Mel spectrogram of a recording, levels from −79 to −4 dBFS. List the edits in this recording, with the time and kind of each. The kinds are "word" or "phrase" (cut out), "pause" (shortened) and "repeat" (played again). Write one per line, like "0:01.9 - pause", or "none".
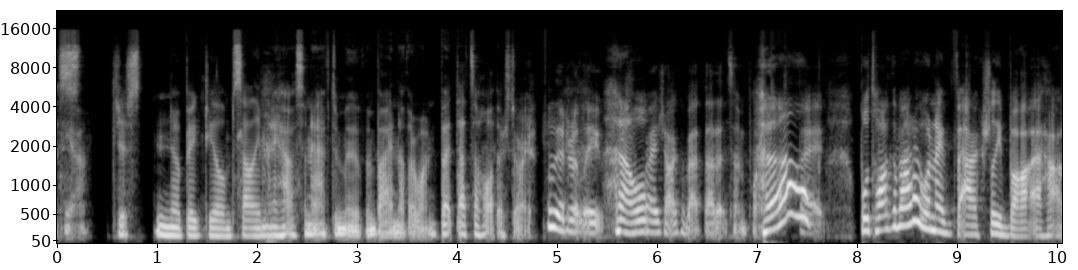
none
